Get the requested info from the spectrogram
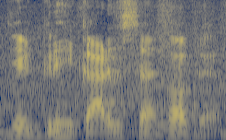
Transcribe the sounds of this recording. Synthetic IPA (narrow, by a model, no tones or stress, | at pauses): d͡ʒeɡɾiɦkaɾd͡ʒsə̃lɔkɛ̰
